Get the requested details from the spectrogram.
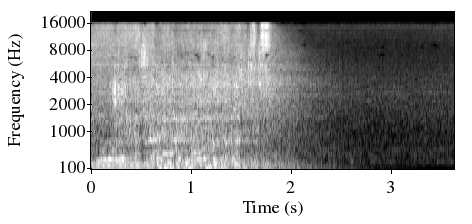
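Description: Loud pop music with a heavy beat plays over loudspeakers, then fades away.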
